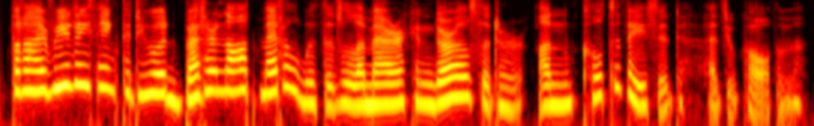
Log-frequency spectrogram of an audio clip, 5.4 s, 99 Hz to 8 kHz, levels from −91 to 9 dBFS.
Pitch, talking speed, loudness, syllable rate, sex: 270 Hz, 230 wpm, -17 LUFS, 6.6 syllables/s, female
